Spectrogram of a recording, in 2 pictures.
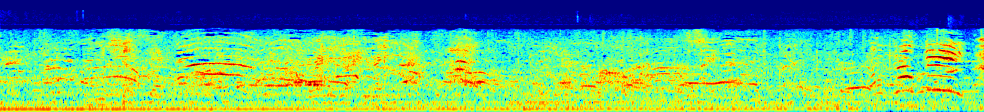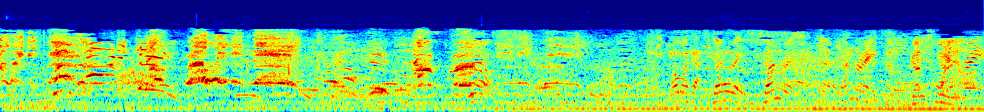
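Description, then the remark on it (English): A large protest crowd in Ferguson shouts and yells over one another in a continuous, dense roar of voices, with sharper individual cries breaking through midway, all sounding chaotic. “who people may remember from this clip of protest in Ferguson.”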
